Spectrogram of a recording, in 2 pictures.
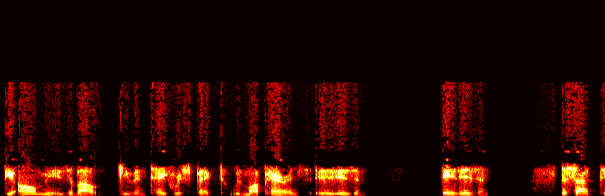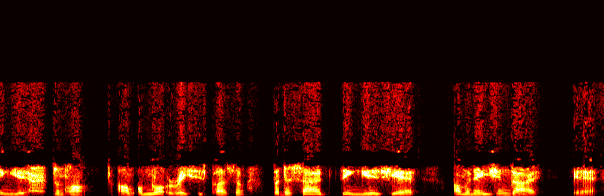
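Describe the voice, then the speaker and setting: Gravelly London teenage boy on the phone. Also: medium pitch, a bit bright, dry recording. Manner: emphatic, slangy, repeats phrases. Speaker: radio phone-in caller. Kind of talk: candid informal conversation. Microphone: telephone. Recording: phone call on talk radio.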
